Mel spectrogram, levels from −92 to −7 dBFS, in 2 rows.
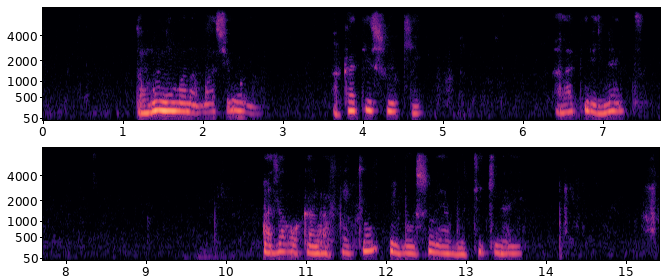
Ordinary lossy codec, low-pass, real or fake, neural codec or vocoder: Opus, 16 kbps; 7.2 kHz; fake; vocoder, 44.1 kHz, 128 mel bands, Pupu-Vocoder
